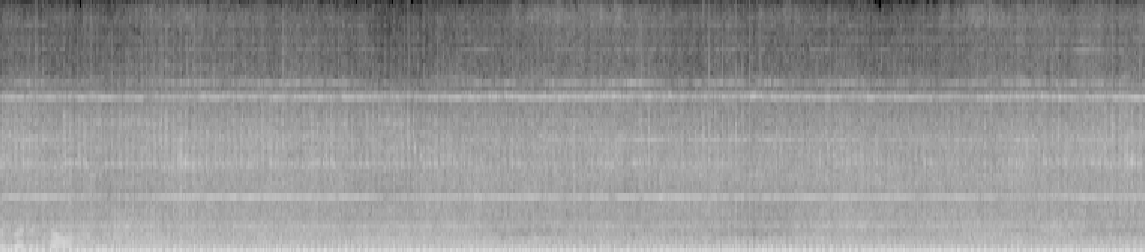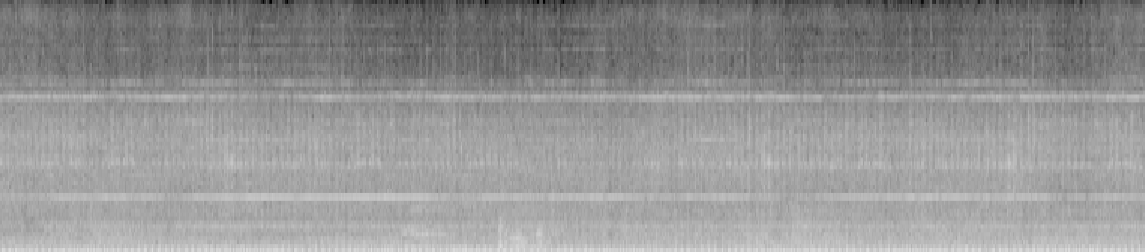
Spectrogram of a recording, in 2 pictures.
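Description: A helicopter's rotor thumps loudly and steadily close by.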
